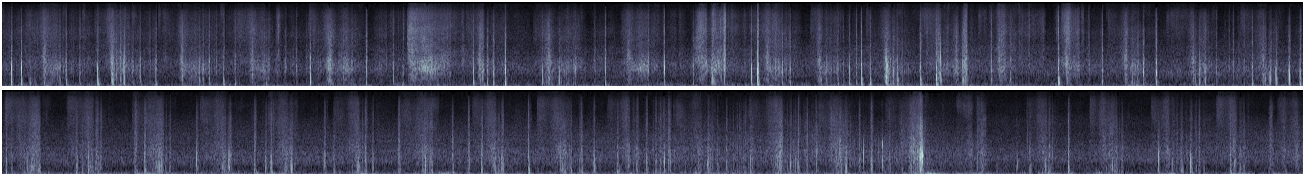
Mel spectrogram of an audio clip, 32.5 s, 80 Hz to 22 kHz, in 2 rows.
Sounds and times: river 0.0 - 32.5

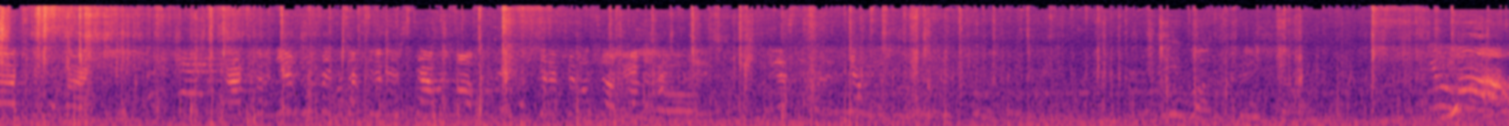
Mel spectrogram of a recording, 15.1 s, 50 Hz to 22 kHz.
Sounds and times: kids playing with snow 0.0 - 9.8
kids playing with snow 11.4 - 13.0
kids playing with snow 14.1 - 15.0

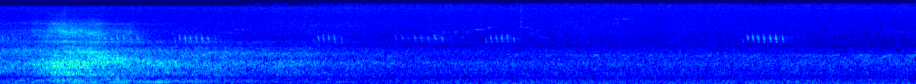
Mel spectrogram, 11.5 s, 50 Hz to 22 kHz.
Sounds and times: individual cars and lorries passing sporadically 0.0 - 11.4
birds singing 4.0 - 7.0
birds singing 9.3 - 10.0

